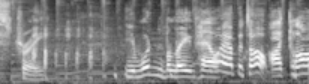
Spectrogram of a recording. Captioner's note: laughs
